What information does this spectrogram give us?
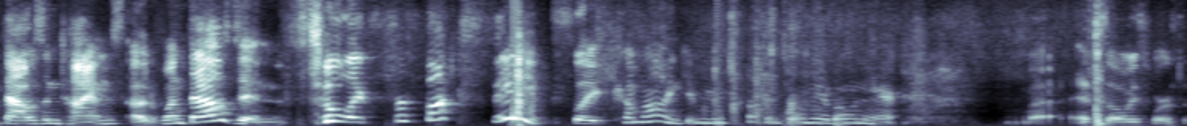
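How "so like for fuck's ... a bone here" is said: fed-up cry of complaint; exasperated outburst. Real, not acted. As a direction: beg the heavens in frustration. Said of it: "exasperated plea to the divine".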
